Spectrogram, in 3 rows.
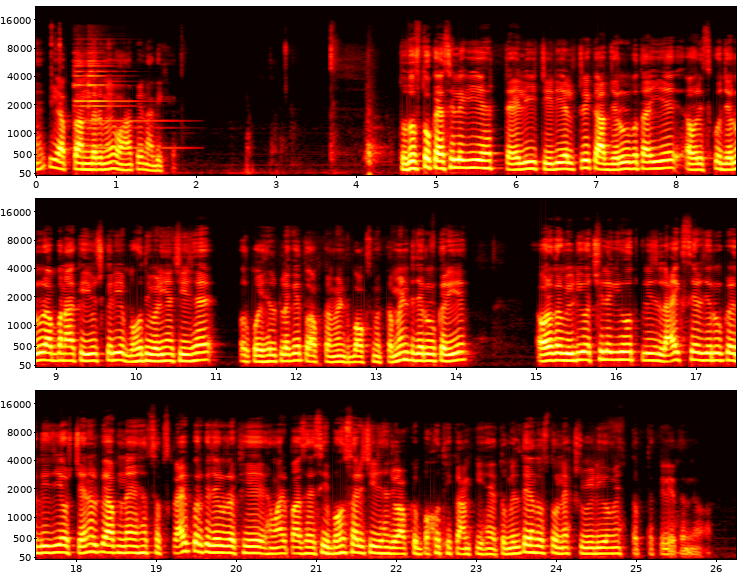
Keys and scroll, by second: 1.3 Escape.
